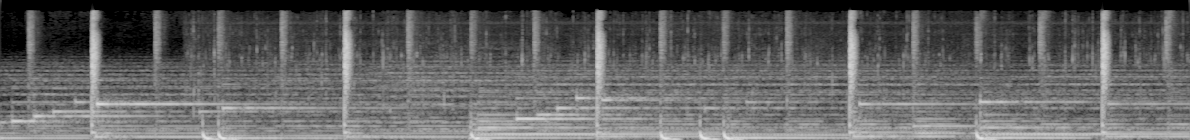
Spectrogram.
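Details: Calm background music with soft plucked notes and dripping, squishy accents plays throughout, and no animal is heard.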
